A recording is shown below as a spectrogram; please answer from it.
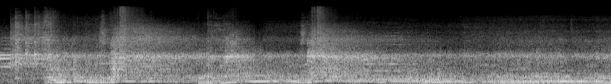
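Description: Car engine running in an underground parking garage, rising in a few brief revs in the first half, then settling into a steady idle.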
